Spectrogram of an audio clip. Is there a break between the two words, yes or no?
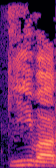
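no. The two words run together without a break. The speaker calls it wrong. "ਕੀ ਵਾਰ ਨੀ ਕਹਿਣਾ"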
